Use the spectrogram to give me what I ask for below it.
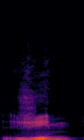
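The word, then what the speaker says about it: ج: The first intonation for the fathatain would sound like jen, jin, and jun. So for the fathatain, it's jen. Kasratain, it sounds like jin. And for the dhammatain, it is jun.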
